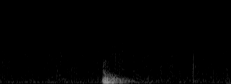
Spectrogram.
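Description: A door shuts with a dull thud.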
